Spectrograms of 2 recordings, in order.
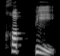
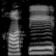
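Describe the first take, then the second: First: The word is said with a p sound. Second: The word is said with an f sound. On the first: "coffee in Korean is 커피. There's no F F pronunciation" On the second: "same in Korean and English"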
